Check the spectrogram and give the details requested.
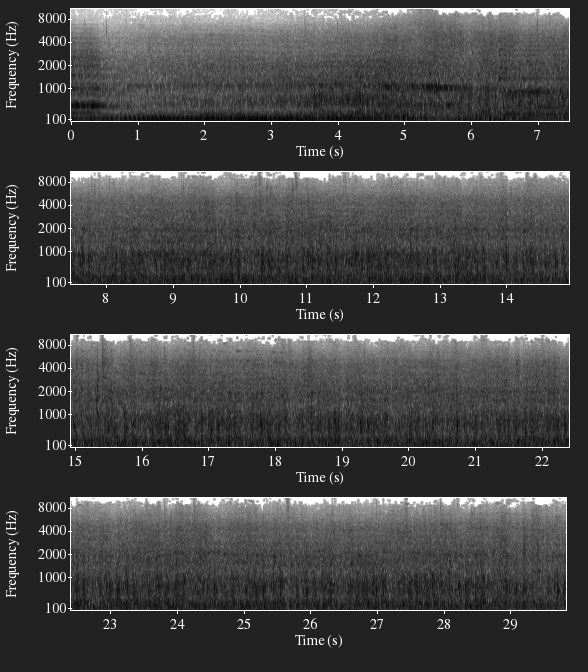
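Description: Diesel-hauled train passing close. The tail of a horn blast ends at the start, the locomotive's engine drone runs for the first few seconds, and then comes a steady rattle and clatter of the carriages' wheels over the rail joints.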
